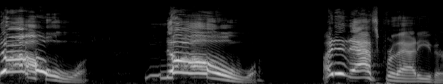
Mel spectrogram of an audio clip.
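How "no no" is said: very high, swooping, screamed "no". Gamer reacting to something going wrong in the game, screaming no.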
